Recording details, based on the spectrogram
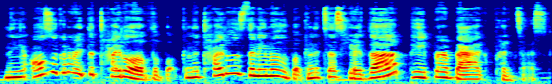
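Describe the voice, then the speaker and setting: A woman's voice: on the high side, very animated, fast, breathy edge. A woman teacher reading aloud and explaining a simple lesson to young children step by step. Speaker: elementary school teacher.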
